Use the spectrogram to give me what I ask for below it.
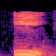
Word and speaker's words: ish: La palabra fuego, en el idioma hebreo, es, o se escribe, o se dice, esh, E-S-H. La palabra para decir hombre es ish, ish.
